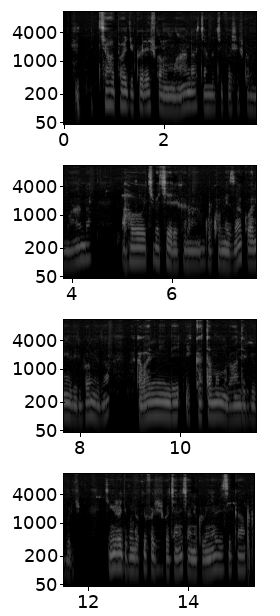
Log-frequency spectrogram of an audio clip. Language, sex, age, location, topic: Kinyarwanda, female, 18-24, Kigali, government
